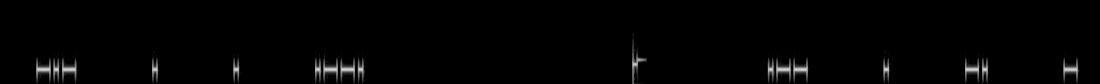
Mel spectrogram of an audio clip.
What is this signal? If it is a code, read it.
Morse code, heard as a keyed tone, about 28 wpm, spaced as for 10 wpm, 700 Hz. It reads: KEEP WENT
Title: 6x Character Spacing - Top 300 Words - 28wpm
